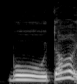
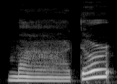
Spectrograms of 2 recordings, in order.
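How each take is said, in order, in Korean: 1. 첫 모음은 'oh' 소리가 납니다. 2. 첫 모음은 'ah' 소리가 납니다. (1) "mother 이렇게 읽지 않고" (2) "mother 이렇게 읽었던 것입니다"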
